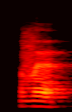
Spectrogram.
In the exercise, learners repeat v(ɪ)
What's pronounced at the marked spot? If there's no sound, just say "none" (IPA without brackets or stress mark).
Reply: ə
